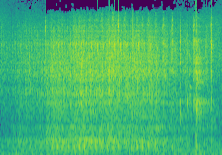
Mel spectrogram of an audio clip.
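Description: A sewing machine stitches a seam during a home economics class, giving a steady mechanical whirr with fast, even rhythmic ticking throughout and a few sharper clicks near the end.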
